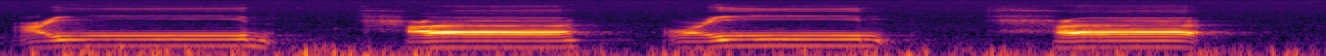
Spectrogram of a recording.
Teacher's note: দুই নাম্বার মাখরাজ হলকের মধ্যখান হইতে আইন হা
